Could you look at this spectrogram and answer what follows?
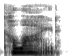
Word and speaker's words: collide: Now, contrast that with the long I sound, which appears in the word collide. This one is stretched out a bit more, giving it a more drawn-out feel.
